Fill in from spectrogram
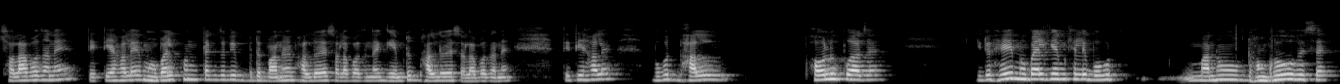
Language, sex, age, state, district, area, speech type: Assamese, female, 30-45, Assam, Dibrugarh, urban, spontaneous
